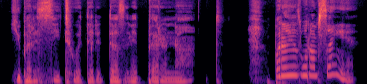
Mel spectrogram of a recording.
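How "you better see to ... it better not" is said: mock-cold, chilly delivery. Retelling what a woman said to him, imitating a cold tone. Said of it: "this cold look on her face when she said it".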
